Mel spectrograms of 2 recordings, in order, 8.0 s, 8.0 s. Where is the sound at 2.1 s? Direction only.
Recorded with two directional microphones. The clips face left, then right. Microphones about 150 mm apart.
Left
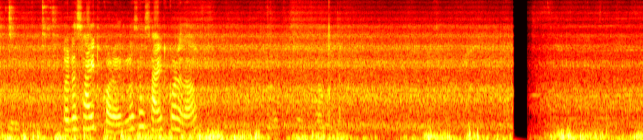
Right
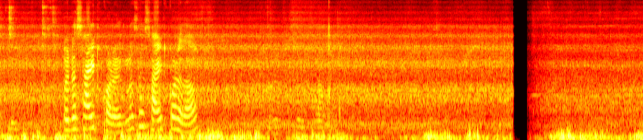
5° left (ahead or behind).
